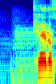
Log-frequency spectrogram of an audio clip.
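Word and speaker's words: Kaieteur: Kada Falls. K A I T E U R is how it's spelled.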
